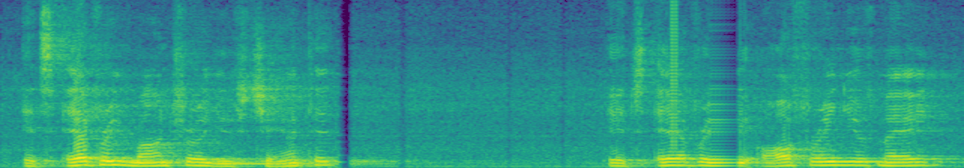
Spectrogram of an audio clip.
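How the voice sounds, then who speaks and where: A man speaks at a fairly high pitch with fairly even intonation. His pace is fairly slow with long, frequent pauses, over noticeable background noise. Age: 70s. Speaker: devotee speaking at a memorial. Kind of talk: memorial tribute. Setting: memorial gathering, live streamed.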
